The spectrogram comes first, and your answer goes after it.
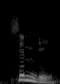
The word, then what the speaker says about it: SIMD: And this is called a single instruction multiple data machine, or it's pronounced SIMD, S-I-M-D. So it's usually called SIMD.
